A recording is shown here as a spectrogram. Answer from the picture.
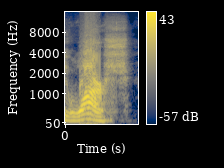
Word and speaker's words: wash: Wash. That means you wash. It's when you wash something. That is how we pronounce wash in Maryland.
